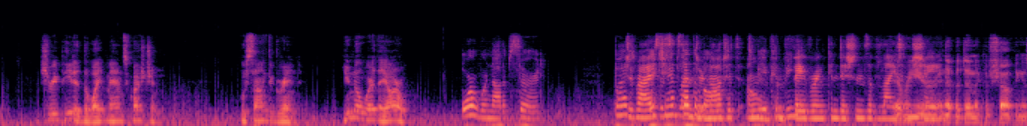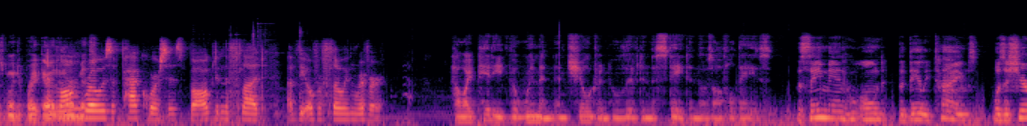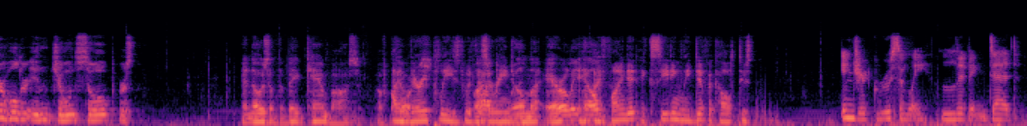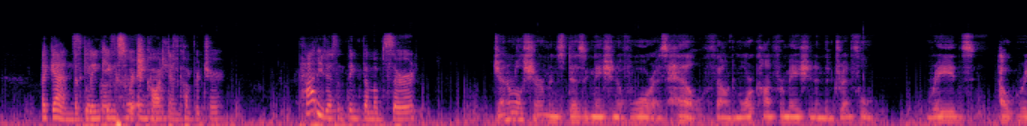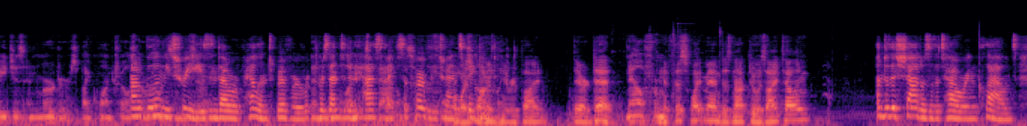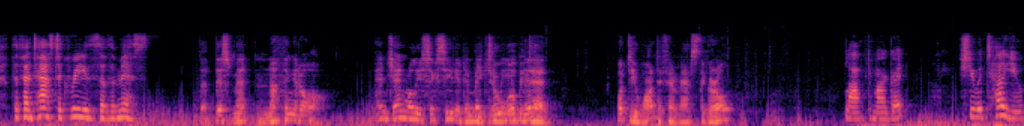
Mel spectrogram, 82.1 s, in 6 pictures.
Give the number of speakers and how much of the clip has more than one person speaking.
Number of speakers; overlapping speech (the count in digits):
10, about 19%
